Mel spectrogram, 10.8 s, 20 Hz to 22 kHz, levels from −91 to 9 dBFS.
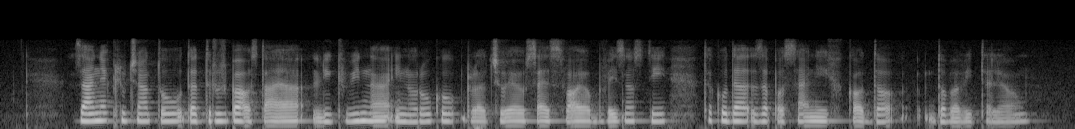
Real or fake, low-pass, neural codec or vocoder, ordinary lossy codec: real; 7.2 kHz; none; none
